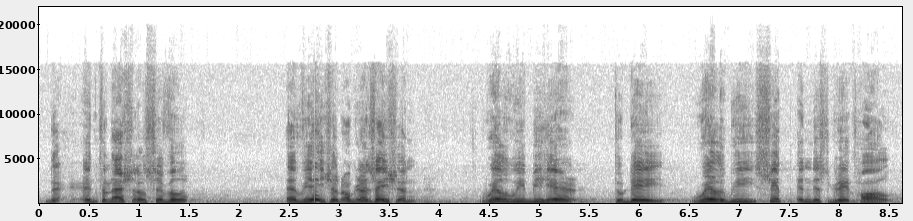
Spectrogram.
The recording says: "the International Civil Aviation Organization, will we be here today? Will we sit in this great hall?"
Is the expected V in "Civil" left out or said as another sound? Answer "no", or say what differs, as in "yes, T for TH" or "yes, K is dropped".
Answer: no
